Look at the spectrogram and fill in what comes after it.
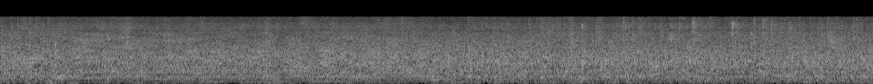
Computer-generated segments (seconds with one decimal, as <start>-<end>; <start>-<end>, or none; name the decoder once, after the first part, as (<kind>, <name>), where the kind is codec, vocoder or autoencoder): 0.6-4.3 (codec, SNAC)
